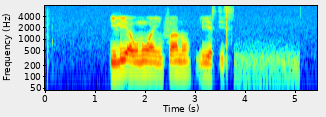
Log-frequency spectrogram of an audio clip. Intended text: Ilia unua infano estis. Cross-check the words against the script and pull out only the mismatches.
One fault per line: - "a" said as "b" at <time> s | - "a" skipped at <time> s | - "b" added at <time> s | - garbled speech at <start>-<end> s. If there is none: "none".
- "li" added at 3.1 s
